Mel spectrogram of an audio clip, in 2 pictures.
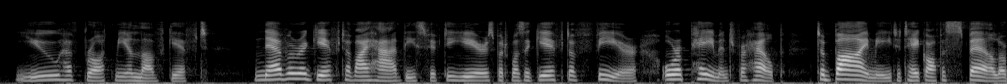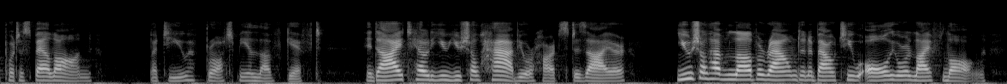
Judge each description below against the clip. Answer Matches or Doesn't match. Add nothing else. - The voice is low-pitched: Doesn't match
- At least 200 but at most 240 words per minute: Matches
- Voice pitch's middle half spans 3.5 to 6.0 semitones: Matches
